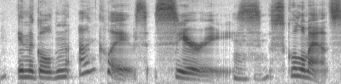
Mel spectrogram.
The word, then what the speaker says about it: Scholomance: Scholomance. Is that how you pronounce that? It's Scholomance. Scholomance.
